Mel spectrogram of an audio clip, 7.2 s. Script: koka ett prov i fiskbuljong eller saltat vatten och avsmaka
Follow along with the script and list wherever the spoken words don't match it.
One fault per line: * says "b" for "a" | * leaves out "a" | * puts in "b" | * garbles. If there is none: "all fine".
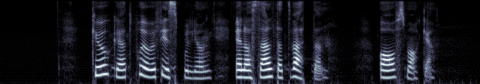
all fine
